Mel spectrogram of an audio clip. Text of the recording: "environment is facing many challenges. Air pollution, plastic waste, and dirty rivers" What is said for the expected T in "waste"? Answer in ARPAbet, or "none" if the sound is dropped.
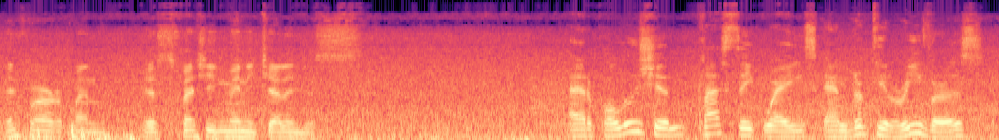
none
